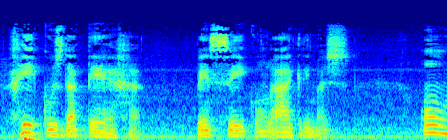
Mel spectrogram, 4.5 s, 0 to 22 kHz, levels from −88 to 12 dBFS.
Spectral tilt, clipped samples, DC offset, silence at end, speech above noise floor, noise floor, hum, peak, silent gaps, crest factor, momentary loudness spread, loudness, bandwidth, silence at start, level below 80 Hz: -4.5 dB/octave; under 0.1%; under 0.1%; 0 s; 20 dB; -40 dBFS; none; 0 dBFS; none; 22 dB; 22 LU; -22 LUFS; 11 kHz; 0 s; -32 dBFS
